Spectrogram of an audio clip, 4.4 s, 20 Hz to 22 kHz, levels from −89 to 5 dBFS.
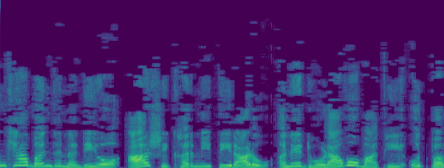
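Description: A transform codec run at a low bitrate, likely WMA compression, has left plainly audible damage across this speech clip. Its long transform blocks smear quantisation noise over tens of milliseconds around each sound, so the speech rings and turns washy, with a hiss that swells and fades with the level. The degree of damage fits a bitrate around 48 kbps, and nothing remains above 19.1 kHz.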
